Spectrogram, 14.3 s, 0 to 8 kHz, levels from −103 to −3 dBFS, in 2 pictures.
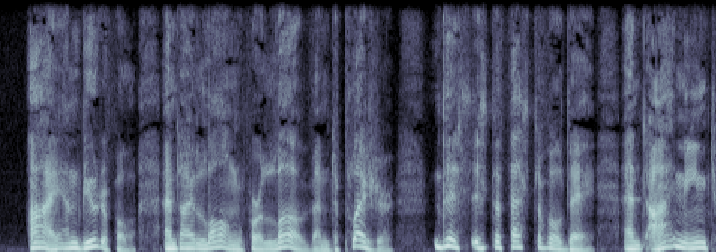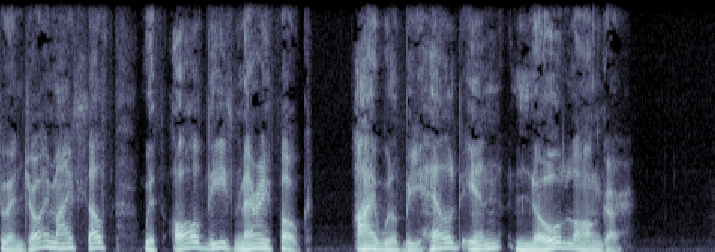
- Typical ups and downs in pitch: No, wide, 7.4 semitones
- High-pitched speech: No, low, 130 Hz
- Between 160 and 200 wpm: No, average, 140 wpm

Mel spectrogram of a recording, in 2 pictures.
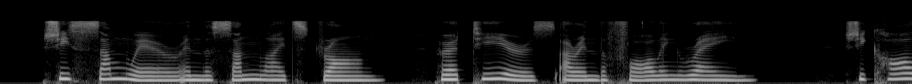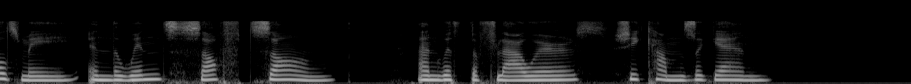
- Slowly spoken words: Yes, slow, 90 wpm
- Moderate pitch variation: No, narrow, 2.0 semitones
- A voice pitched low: No, high, 205 Hz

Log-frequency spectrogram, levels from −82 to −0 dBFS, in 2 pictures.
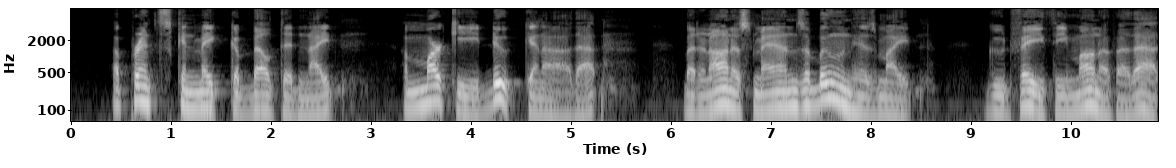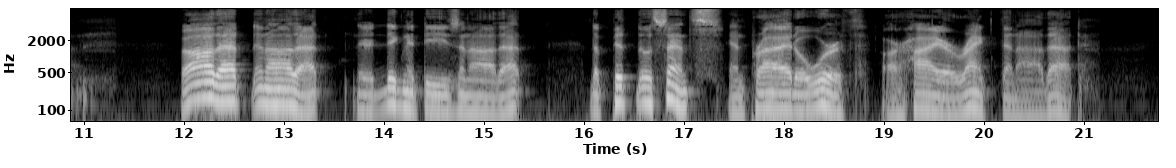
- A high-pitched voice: No, low, 100 Hz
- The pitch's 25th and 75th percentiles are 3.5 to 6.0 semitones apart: Yes, average, 4.9 semitones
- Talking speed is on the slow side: Yes, slow, 120 wpm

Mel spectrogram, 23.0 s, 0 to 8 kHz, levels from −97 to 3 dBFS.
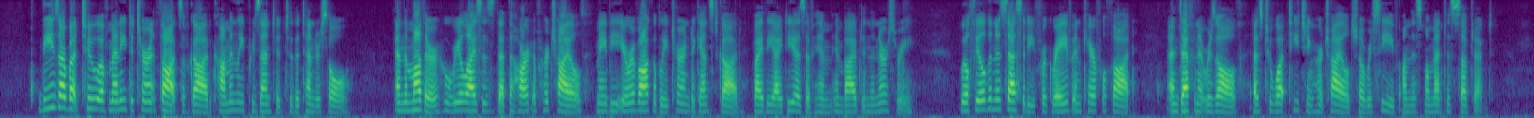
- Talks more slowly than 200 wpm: Yes, average, 170 wpm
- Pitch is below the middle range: No, high, 195 Hz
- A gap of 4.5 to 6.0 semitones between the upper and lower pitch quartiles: No, average, 3.1 semitones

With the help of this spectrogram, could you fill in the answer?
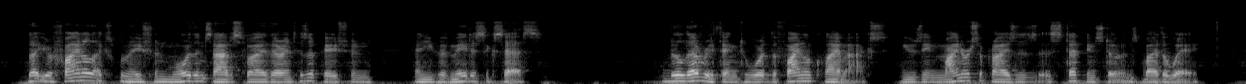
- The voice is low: Yes, low, 115 Hz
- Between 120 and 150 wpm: Yes, average, 145 wpm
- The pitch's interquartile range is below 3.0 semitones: No, average, 4.3 semitones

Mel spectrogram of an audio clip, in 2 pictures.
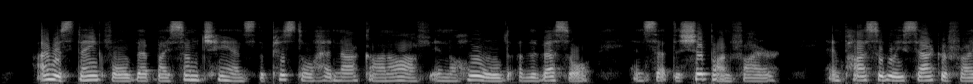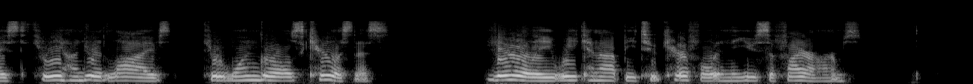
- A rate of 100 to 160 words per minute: Yes, average, 140 wpm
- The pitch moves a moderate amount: Yes, average, 3.5 semitones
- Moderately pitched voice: Yes, medium, 180 Hz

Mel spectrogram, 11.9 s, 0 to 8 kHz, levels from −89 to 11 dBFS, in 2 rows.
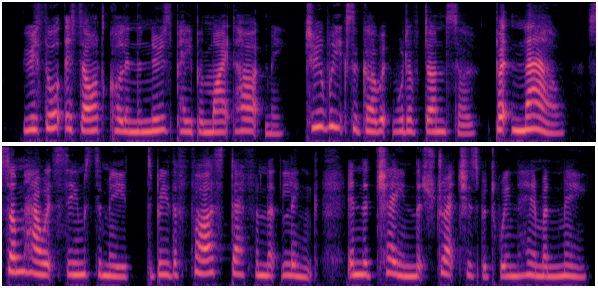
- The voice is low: No, high, 240 Hz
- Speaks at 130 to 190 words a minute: No, average, 200 wpm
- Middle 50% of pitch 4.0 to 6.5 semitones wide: No, average, 2.9 semitones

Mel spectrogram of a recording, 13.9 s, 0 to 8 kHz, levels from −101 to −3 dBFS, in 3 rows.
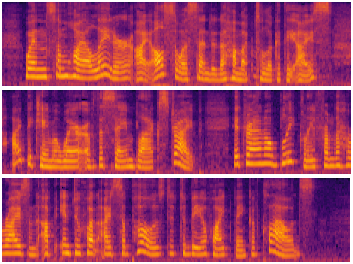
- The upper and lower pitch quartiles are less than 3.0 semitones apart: No, average, 4.6 semitones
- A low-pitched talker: No, high, 205 Hz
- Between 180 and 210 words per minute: No, average, 170 wpm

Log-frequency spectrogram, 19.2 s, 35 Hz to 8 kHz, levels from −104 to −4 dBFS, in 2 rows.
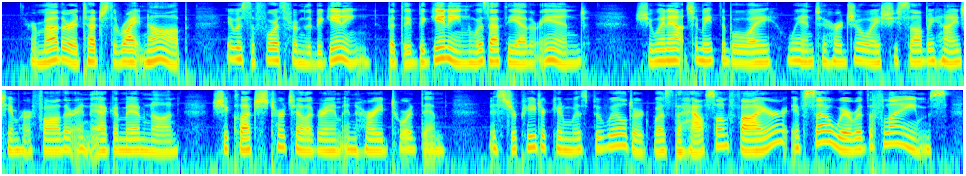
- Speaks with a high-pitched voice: No, medium, 175 Hz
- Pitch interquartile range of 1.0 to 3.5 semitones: Yes, narrow, 2.6 semitones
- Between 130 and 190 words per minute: No, average, 200 wpm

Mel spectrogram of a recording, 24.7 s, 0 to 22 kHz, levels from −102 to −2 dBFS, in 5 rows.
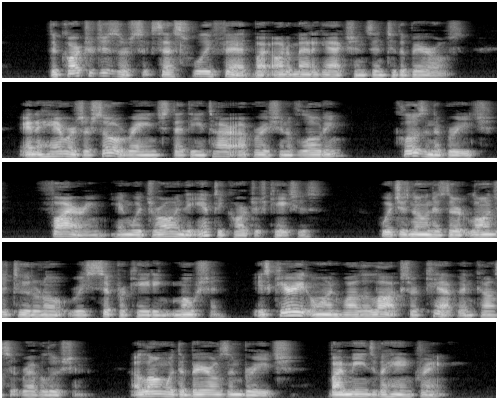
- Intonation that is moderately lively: Yes, average, 3.1 semitones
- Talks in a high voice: No, low, 100 Hz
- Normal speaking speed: Yes, average, 155 wpm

